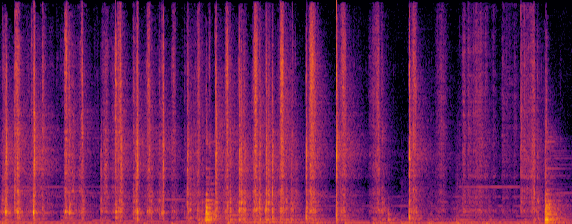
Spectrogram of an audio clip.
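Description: Carrots being sliced on a plastic mandoline slicer: a rapid run of sharp scraping clicks, several a second, as each stroke drives the carrot across the blade. The loudest strokes come about two seconds in and again near the end.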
